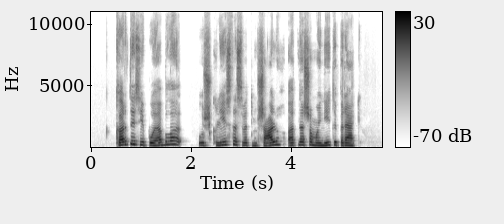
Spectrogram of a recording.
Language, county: Lithuanian, Kaunas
